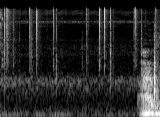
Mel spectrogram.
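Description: Coriander seeds, cumin seeds and peppercorns dry-roasting in a frying pan, giving a scattering of about ten sharp little pops as the hot seeds start jumping, a sign that the roast is nearly done.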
